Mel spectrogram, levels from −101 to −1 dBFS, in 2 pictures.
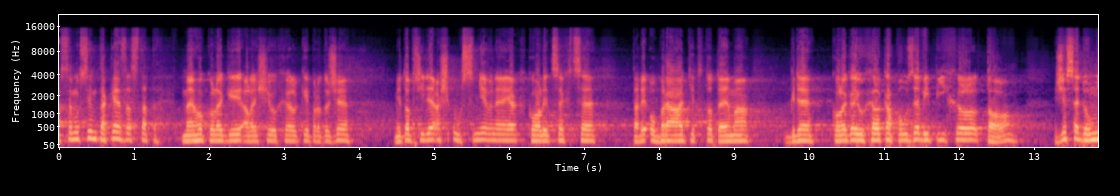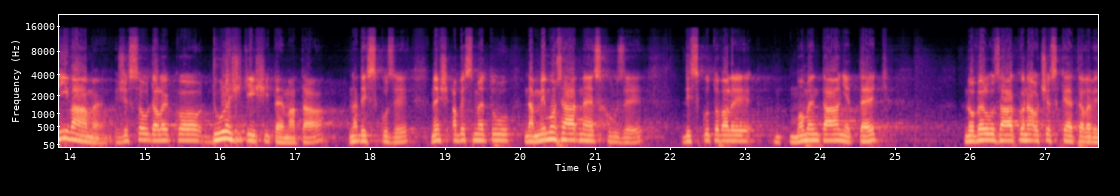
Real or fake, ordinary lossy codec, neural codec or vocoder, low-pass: real; Opus, 16 kbps; none; 14.4 kHz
